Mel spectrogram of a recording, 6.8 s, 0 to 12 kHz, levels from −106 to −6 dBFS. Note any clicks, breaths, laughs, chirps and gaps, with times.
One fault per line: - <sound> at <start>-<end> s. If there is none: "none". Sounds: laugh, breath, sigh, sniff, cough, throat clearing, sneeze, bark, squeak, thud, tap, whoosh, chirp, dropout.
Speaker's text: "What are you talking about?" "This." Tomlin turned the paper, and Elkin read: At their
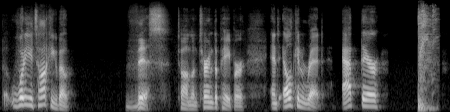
- thud at 6.3-6.6 s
